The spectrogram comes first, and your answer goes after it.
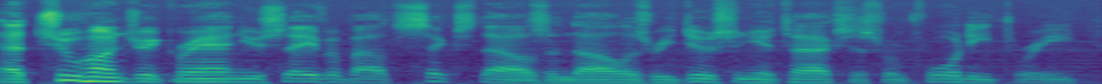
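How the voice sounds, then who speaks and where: A man with a New York accent talks at a fairly slow pace. His pitch varies in an ordinary way. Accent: New York City. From New York City. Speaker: accountant. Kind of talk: seminar presentation.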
